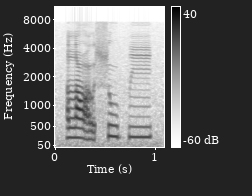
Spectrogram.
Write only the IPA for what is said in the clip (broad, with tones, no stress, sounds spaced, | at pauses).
l ɑ̰˨˩ ʊ̯ s u˥˨ p i˦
